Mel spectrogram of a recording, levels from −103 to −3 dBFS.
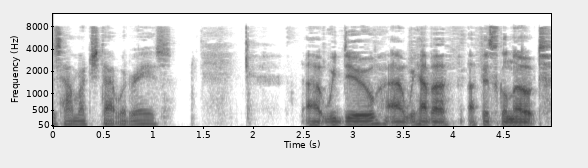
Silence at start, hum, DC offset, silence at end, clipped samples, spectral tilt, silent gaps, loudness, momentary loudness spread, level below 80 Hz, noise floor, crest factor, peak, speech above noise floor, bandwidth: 0 s; none; under 0.1%; 0 s; under 0.1%; -5 dB/octave; none; -36 LUFS; 18 LU; -62 dBFS; -68 dBFS; 22 dB; -16 dBFS; 32 dB; 8.4 kHz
